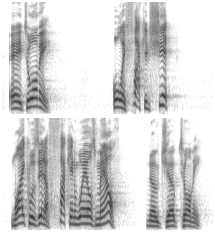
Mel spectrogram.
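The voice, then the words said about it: Poor Boston accent drifting Australian. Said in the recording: “I've forgotten how to do a Boston accent. ... See, now I go into the like Australian kind of thing.”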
